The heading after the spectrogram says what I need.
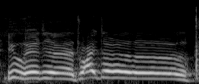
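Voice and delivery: high, loud, hammed-up yelling; mock outburst. Devotee blowing off steam at a friend, hammed-up anger. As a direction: let the anger spill out in fun. Acted quarrel, venting anger.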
